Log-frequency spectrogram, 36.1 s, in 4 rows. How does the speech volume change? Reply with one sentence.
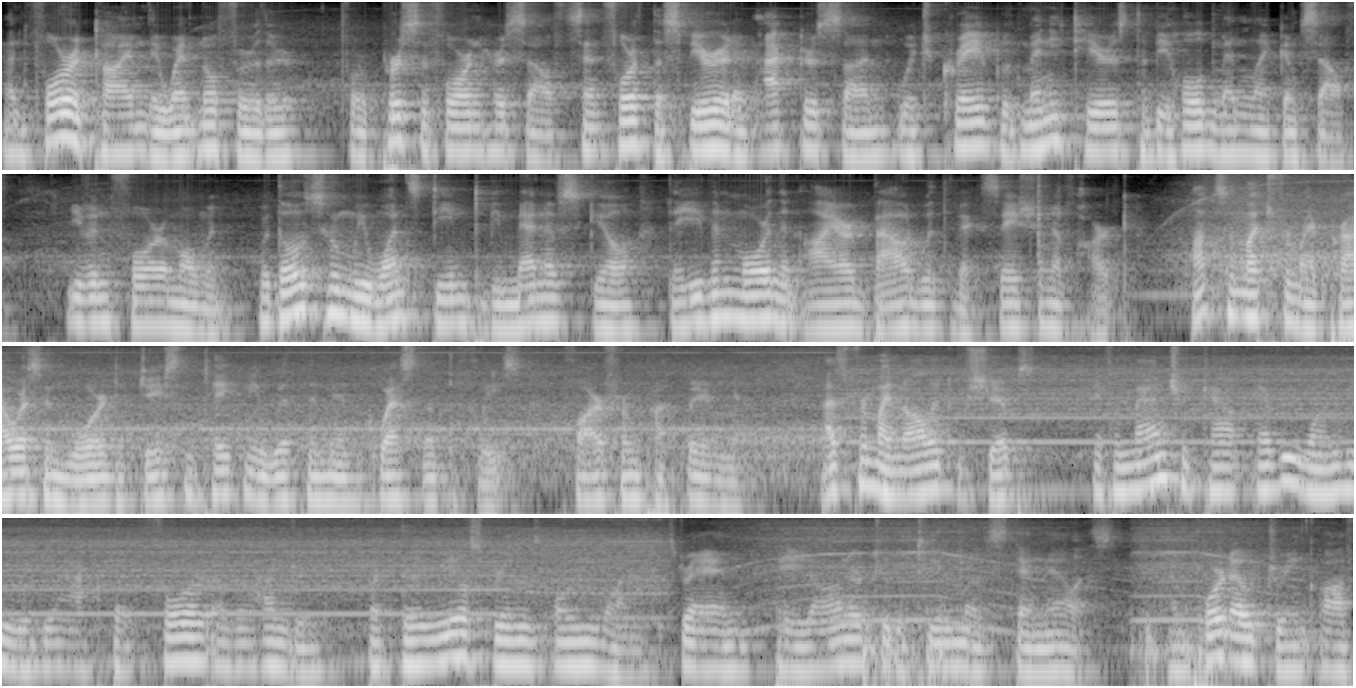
The loudness of the speech stays about the same.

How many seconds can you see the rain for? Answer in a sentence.
The rain can't be heard in this clip.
